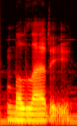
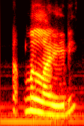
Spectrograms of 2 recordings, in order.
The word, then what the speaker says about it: Milady: Malady. That's not. That's the That's not one. how you say it. Milady? Milady.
